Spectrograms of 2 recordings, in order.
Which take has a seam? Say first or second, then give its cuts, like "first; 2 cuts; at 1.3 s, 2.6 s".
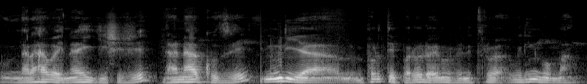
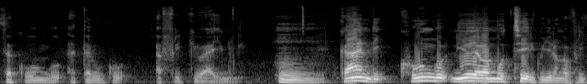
first; 2 cuts; at 1.6 s, 2.6 s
